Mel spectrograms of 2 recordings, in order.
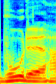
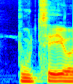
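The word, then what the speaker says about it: Boutte: Er hat uns auch allen beigebracht, dass es Keishon Bude heißt und nicht Bute oder sonst irgendwas. – Oder Booty.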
